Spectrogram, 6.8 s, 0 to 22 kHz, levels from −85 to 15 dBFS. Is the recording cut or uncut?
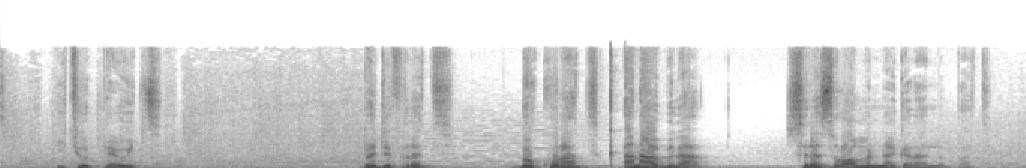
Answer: uncut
